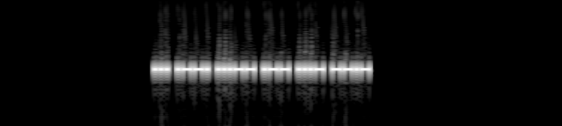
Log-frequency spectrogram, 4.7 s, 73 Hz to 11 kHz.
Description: Morse code, heard as a keyed tone, about 51 wpm, 700 Hz. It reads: SP3WVQ
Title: DXCC-100 Call Signs - 6 Characters - 50wpm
